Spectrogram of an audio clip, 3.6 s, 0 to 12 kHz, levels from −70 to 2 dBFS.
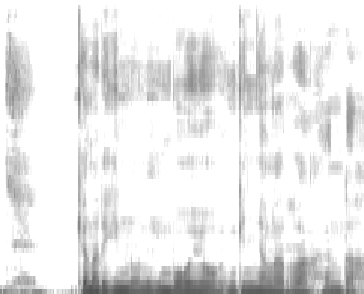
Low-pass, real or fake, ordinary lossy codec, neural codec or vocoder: none; real; none; none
